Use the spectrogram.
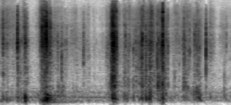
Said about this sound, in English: Ooh. Oh, geez, knocking stuff over.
